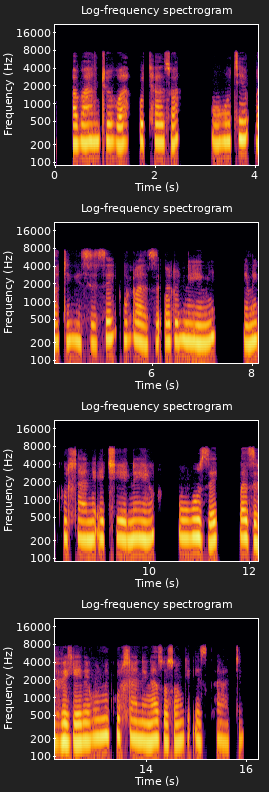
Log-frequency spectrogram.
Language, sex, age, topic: North Ndebele, male, 50+, health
